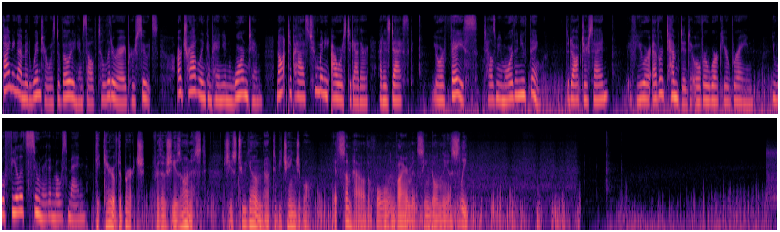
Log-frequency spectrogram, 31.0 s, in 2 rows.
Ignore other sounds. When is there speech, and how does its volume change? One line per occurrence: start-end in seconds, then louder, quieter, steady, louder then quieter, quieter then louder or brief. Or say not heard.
0.0-25.0 steady.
